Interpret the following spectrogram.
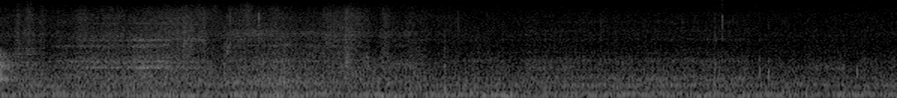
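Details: A steady broadband rumble and hiss, like a passing train or traffic, fills the recording. No clear animal call stands out above the noise.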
